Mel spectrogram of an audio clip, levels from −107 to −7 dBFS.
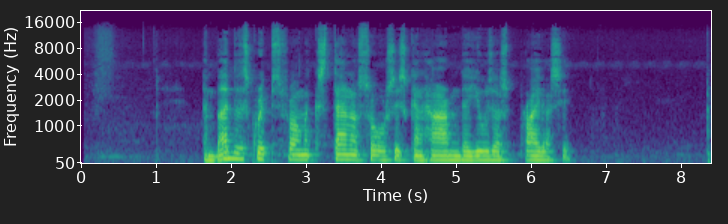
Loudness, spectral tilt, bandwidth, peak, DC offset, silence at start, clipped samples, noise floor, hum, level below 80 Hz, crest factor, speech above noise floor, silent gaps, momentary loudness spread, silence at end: -28 LUFS; -6 dB/octave; 15 kHz; -10 dBFS; under 0.1%; 1.6 s; under 0.1%; -70 dBFS; none; -64 dBFS; 20 dB; 43 dB; none; 8 LU; 0 s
